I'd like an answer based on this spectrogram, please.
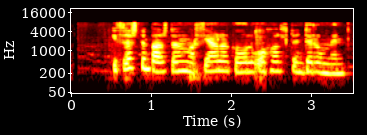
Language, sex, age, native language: Icelandic, female, 13, Icelandic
